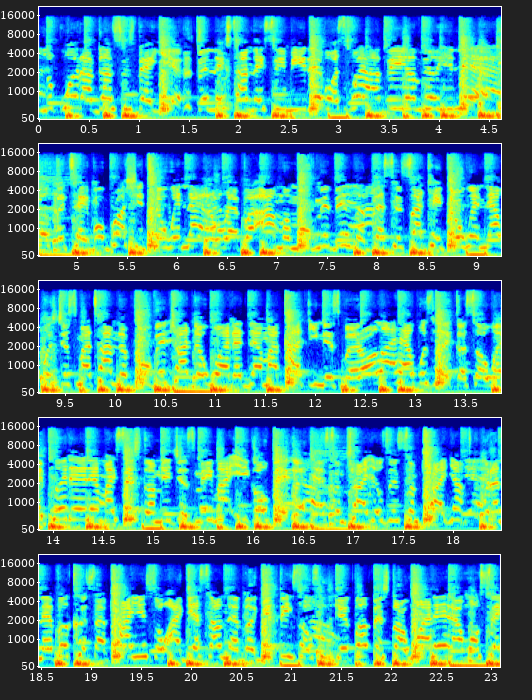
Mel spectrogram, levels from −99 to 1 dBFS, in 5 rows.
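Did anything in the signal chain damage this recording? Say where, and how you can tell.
Yes. The damage is in call processing: a speech-tuned noise suppressor was left running across the whole clip, so this is a noise suppressor applied to music or sounds. It treats sustained, steady content as background noise and keeps adjusting its gain against it. The result is a level that swings by around 10 dB, with sustained material and tails pumping and thinning while sharper onsets pass largely intact.

The clearest evidence is sound cut by the noise suppressor at 0.00–0.28 s (down about 12 dB), 1.44–1.66 s (about 11 dB), 2.17–2.34 s (about 6 dB), 13.05–13.47 s (about 10 dB), 17.20–17.48 s (about 9 dB), 17.91–18.22 s (about 10 dB) and 20.64–20.91 s (about 11 dB). In each window the suppressor judged the sound to be noise and dipped it well below its surroundings for a fraction of a second.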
